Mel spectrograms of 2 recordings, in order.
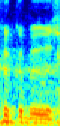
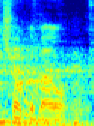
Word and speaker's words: Chocobo: bosch riding on chocobo i used to call them cookaboos when i was younger i know they were pronounced chocobo cookaboo sounds funny in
